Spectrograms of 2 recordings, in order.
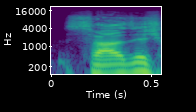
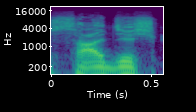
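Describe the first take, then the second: First: The middle consonant is a buzzing 'z' sound. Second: The middle consonant is a 'j' sound. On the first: This is the standard Urdu pronunciation. "ज़ को ज pronounce करते हैं" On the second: This is how people in parts of India say it. "A जे I S H"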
